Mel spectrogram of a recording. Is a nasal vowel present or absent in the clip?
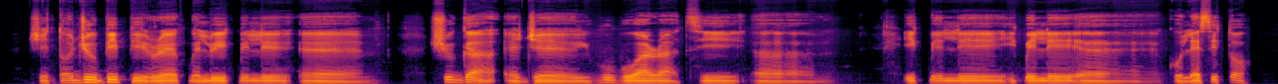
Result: absent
